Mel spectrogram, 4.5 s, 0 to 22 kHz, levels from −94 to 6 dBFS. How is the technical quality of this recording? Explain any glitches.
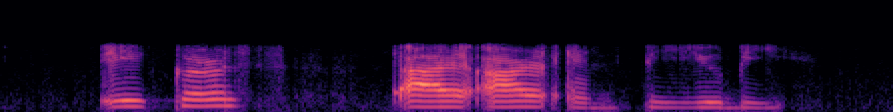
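Technical quality is poor, with heavy codec damage across the whole recording. Opus voice compression runs throughout: the speech has been squeezed through the SILK voice coder in narrowband mode, leaving nothing above 4.3 kHz, and the excitation is coded so coarsely that the speech sounds muffled, hoarse and slightly robotic, which fits a very low bitrate of around 6 kbps.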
